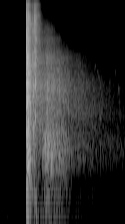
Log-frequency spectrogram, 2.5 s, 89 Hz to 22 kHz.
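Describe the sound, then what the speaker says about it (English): A single Tristar 28-gauge shotgun blast firing a Winchester Longbeard TSS load: one sharp, loud report with a long ringing decay fading over about a second and a half, alone without voices. "So let's take our shot and see what we get."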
